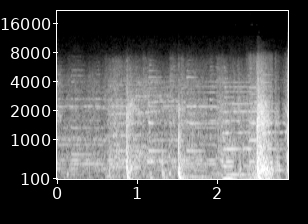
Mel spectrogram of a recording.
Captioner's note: pop; pop, pop, pow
